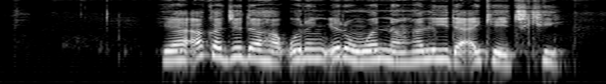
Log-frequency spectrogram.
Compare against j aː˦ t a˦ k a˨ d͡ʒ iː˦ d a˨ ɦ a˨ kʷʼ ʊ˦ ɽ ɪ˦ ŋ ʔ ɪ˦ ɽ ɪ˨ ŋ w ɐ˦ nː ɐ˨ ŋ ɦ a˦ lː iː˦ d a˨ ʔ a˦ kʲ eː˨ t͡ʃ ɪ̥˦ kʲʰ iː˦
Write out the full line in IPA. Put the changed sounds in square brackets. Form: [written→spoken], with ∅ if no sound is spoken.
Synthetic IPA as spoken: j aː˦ [t→ʔ] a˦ k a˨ d͡ʒ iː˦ d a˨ ɦ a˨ kʷʼ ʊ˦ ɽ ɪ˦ ŋ ʔ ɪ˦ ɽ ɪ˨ ŋ w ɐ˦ nː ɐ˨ ŋ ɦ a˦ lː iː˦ d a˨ ʔ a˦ kʲ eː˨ t͡ʃ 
